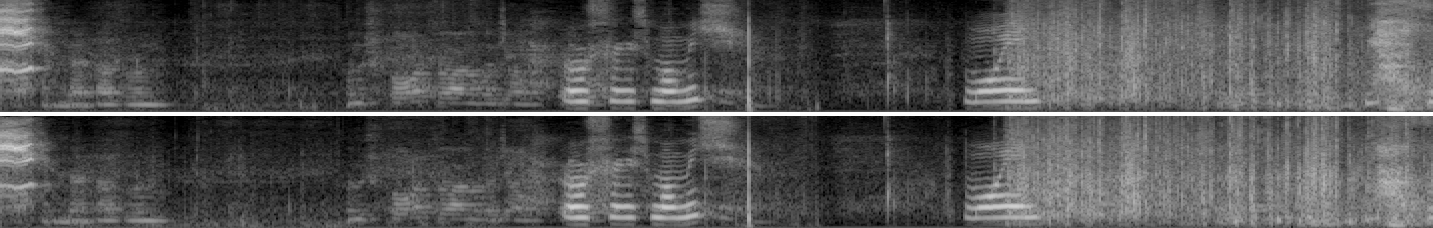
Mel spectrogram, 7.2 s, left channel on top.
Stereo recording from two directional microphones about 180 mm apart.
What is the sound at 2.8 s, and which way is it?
Speech, 25° right (ahead or behind).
